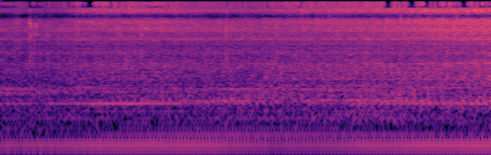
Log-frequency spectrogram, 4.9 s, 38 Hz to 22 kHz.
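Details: Salvage-auction 2014 Volkswagen Jetta SportWagen TDI turbo diesel being rebuilt, first start with a charger on the battery after clicking without starting. A steady, even diesel clatter at idle with a smooth low rumble and no knocks or misses. The engine sounds healthy.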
